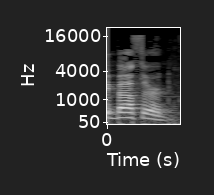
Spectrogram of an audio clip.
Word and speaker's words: Beathard: Beathard, quarterback from the University of Iowa. Oh, I know. I said it right. C.J. Beathard, quarterback, University of Iowa.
